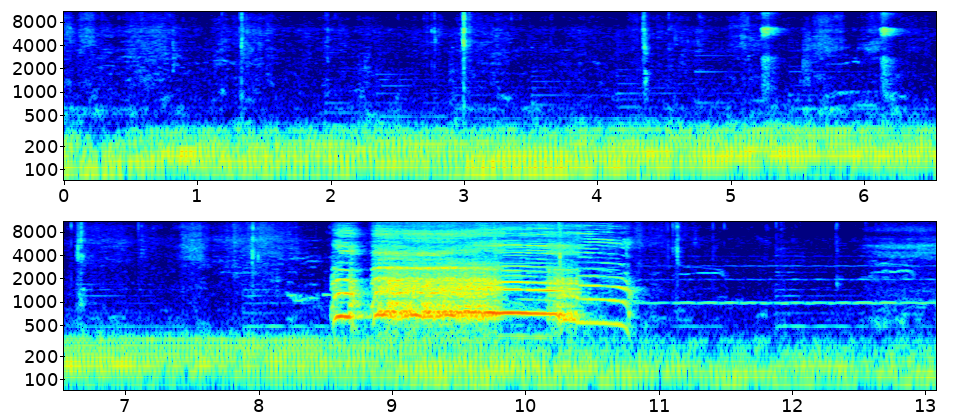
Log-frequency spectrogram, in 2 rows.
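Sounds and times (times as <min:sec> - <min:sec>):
rooster crowing: 0:08.5 - 0:11.0.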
